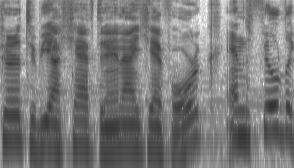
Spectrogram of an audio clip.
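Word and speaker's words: Draenei: two of them also their name was pronounced a bit differently in Warcraft 3 as danai as opposed to the current danai pronunciation in Warcraft 1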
